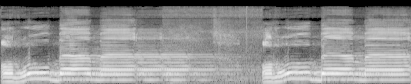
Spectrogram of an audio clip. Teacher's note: রয়ে এখানে পেশ আছে, এই জন্য র অক্ষরটিকে আমরা মোটা বা পুর করে পড়ব।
